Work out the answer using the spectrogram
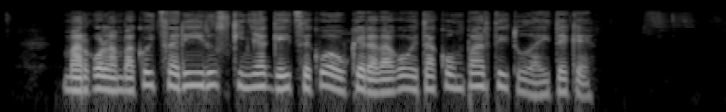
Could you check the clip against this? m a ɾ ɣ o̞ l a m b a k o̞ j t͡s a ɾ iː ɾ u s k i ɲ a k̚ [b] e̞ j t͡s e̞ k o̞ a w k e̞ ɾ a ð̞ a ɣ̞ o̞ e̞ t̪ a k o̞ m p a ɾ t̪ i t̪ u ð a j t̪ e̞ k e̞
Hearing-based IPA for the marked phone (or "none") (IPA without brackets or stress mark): ɡ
